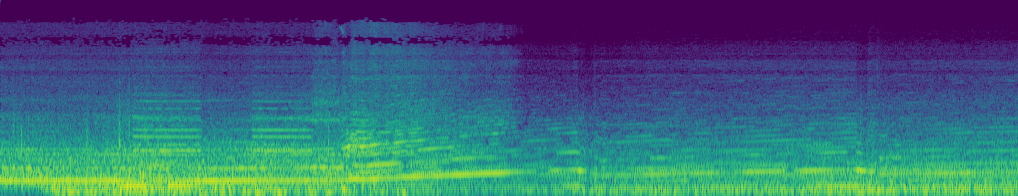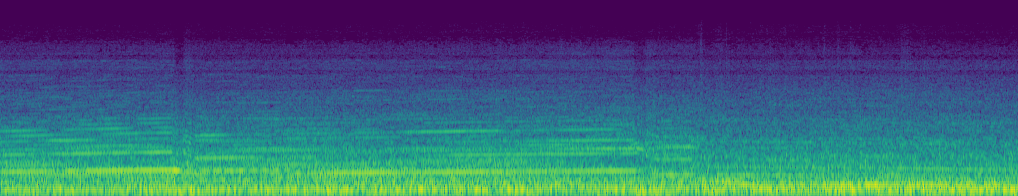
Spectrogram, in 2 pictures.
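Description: Supercar engine going from a steady cruise to full-throttle acceleration, heard from inside the cabin. After about three seconds the engine note rises hard, then climbs through several gears, dropping sharply at each of about four quick upshifts.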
